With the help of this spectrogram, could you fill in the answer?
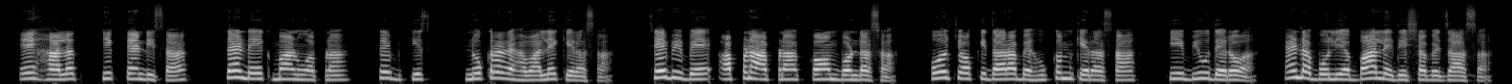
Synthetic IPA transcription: eːɦaːlət̪ʈʰiːk̚t̪ɛ̃ːɳɖisa | t͡sɛ̃ːɳɖɛeːkmaːɽ̃uaːpɽ̃a | seːbkɪs | noːkɾaɾɛɦɐʋaːlekeːɾasa̰ | seːbibɛaːpɽ̃aaːpɽ̃akɔːmbɔ̃ɳɖasa | ɦoːɾt͡ʃɔːkid̪aːɾabɛɦʊkəmkeːɾasa | kibjuːd̪ɛɾɔa | ɛ̃ːɳɖaboːlɪjabaːlɛd̪eːʃabɛd͡zaːsaː

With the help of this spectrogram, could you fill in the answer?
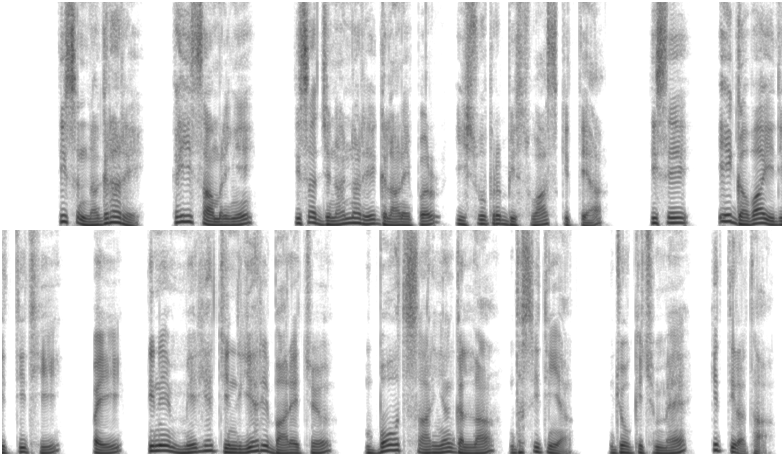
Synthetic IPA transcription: t̪ɪsnɐɡɾaɾe | kɐisaːmɾɪjẽ | t̪ɪsad͡ʒɐnãːnaɾeɡɐlaːɽ̃epɐɾjiːsuepɐɾbɪswaːskɪt̪eja | t̪ɪse | eːɡɐʋaːid̪ɪt̪ːit̪ʰi | pɐi | t̪ɪnẽmeːɾijad͡ʒɪ̃nd̪əɡijaɾebaːɾet͡ʃə | bɔːt̪saːɾɪjãɡɐlːãd̪ɐsit̪ɪjã̰ | d͡ʒoːkɪt͡ʃʰmɛ̃ | kɪt̪iɾa̰t̪ʰa̰ː

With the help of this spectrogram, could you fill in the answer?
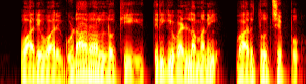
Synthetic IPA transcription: ʋaːɾiʋaːɾiɡuɽaːɾaːllo̞ːkḭt̪iɾiɡiʋɛɭːɐmɐni | ʋaːɾit̪o̞ːt͡ʃe̞pːṵ

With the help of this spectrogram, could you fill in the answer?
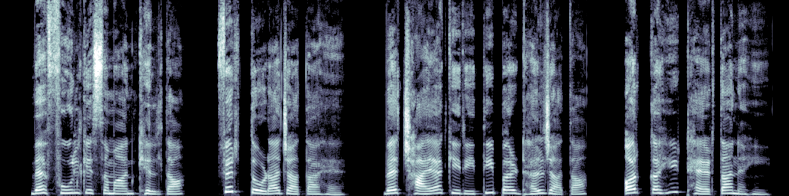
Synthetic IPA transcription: ʋɛɦfʰuːlkesɐmaːnkʰɪlt̪a | fɪɾt̪oːɽad͡ʒaːt̪aɦɛː | ʋɛɦt͡ʃʰaːjakiɾiːt̪ipɐɾɖʱɐld͡ʒaːt̪a | ɔːɾkɐɦĩʈʰɛːɾt̪anɐɦĩː

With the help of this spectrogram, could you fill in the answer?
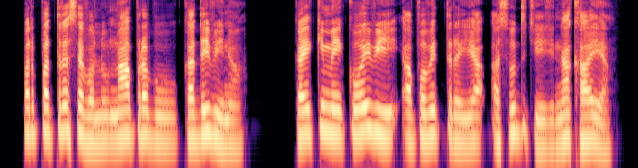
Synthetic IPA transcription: pɐɾpɐt̪əɾəsɛbɐlːunapɾɐbukɐd̪ibʱina | kɐikimɛ̃ikoːibʱiʔɐpɐʋɪt̪ɾɐɪjaɐsʊd̪t͡ʃiːd͡ʒnakʰaːijaː

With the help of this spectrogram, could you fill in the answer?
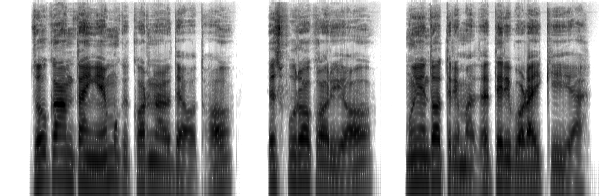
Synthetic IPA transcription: d͡zoːk̬aːmt̪ãːɪ̃ɛ̃mʊ̃kɛkɔɾnaɾɛd̪ɛːɔt̪ʰɔ | t̪eːspʊɾɔkɔɾijɔ | mʊ̃ɪ̃ɛ̃d̪ʱɔt̪ɾimãːt̪ʰɛt̪eːɾibɔɽaːikiaː

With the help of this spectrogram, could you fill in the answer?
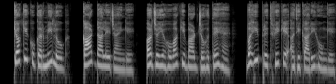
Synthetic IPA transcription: kjõːkikʊkəɾmiloːɡ | kaːʈ̚ɖaːled͡ʒaːẽːŋɡeː | ɔːɾd͡ʒoːjɐɦoːʋakibaːʈ̚d͡ʒoɦt̪eɦɛ̃ | ʋɐɦipɾɪt̪ʰʋikeʔɐd̪ʱɪkaːɾiɦõːŋɡeː

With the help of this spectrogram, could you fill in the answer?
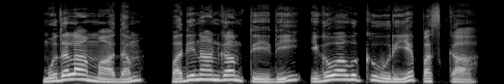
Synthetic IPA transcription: mʊðɐlaːmːaːðɐm | pɐðɪnaːnɡaːmt̪eːðijɛɣoːʋaːʋɯkːɯʊɾɪjɐpɐskaː

